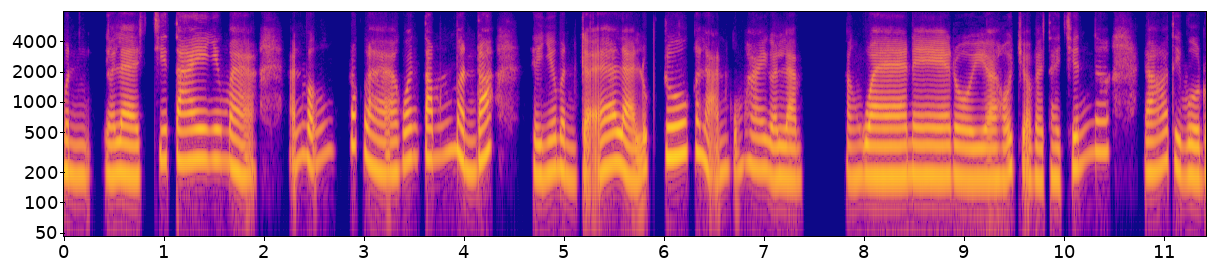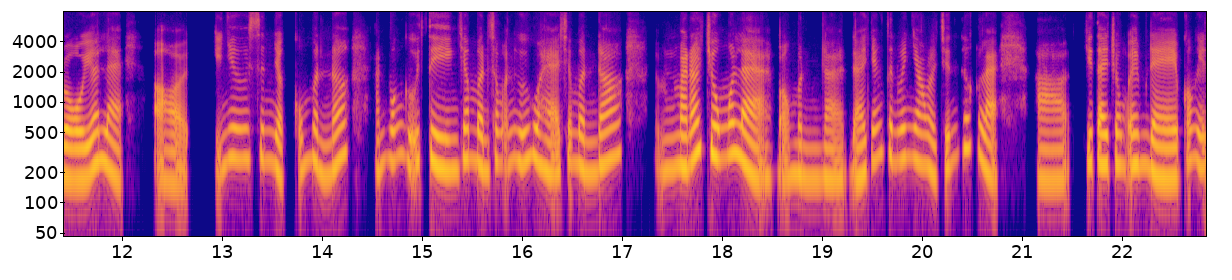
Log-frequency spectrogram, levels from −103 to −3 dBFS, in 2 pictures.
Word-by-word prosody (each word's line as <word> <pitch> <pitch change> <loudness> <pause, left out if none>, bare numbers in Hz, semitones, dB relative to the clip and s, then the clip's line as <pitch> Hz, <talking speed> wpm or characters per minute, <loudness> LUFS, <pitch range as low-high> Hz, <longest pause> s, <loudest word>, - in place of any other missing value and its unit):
mình, 190 -2 -2 0.2
gọi 190 0 0
là, 190 -2 +4 0.2
chia 270 - -3
tay 265 0 +3
nhưng 265 0 -2
mà 215 -5 0 0.3
ảnh 260 +4 -5
vẫn 270 +5 -3 0.2
rất 370 -3 -2
là 205 -6 0
quan 270 +2 0
tâm 280 0 0
đến 320 +3 -5
mình 255 -10 +2
đó. 280 +7 +4 0.4
Thì 190 -1 +1
như 205 +3 0
mình 195 -5 -2
kể - - -1
á 230 +4 +2
là 215 -7 +4
lúc 225 - -1
trước 295 +3 +5
á 320 - +1
là 270 - 0
ảnh 210 +3 -6
cũng 230 +1 -8
hay, 225 -3 -2
gọi 185 -2 0
là, 180 -1 +1 0.5
tặng 185 0 -3
quà 185 0 +4
nè, 185 -1 +2
rồi, 175 -1 +1
à, 175 - +1
hỗ 180 +3 0
trợ 215 - -3
về 175 - -2
tài 175 -1 -4
chính 240 - -3
á, 325 - -1 0.4
đó, 205 +4 -1
thì 225 -5 0
vừa 185 -1 +2
rồi 175 -1 +4
á 235 +5 +4
là, 225 -9 +1 0.3
ờ, - - 0 0.3
kiểu - - -7
như, 275 +1 -1
sinh 270 -1 -6
nhật 195 -6 0
của - - -6
mình 245 -6 -2
á, 260 +7 +2 0.3
ảnh 210 +5 -7
vẫn 265 +2 -3
gửi - - 0
tiền 220 -4 +3
cho 270 - +1
mình 240 -5 +1
xong 255 +4 -4
ảnh 265 - -6
gửi 250 0 +2
quà 265 -7 +1
cho - - -5
mình 215 -5 -1
đó. 265 +5 +1 0.3
Ừm, 220 -2 -5
mà 230 - +6
nói 280 +7 +5
chung 295 -4 +3
á 310 - +6
là 215 -11 +3
bọn 190 - -3
mình 175 -2 -3
là 175 0 -1
đã 185 - 0
nhắn 270 +3 -2
tin 285 -4 -1
với 270 +1 0
nhau 260 -4 -1
là 205 - +1
chính 235 +9 -4
thức 345 +2 -2
là, - - +2 0.4
ờ, 170 -1 -3 0.2
chia - - +1
tay 240 - +5
trong 240 0 -1
êm 240 0 +1
đẹp, 175 -3 +4
có - - -2
nghĩa 240 -4 0
225 Hz, 250 wpm, -23 LUFS, 185-270 Hz, 0.5 s, mà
